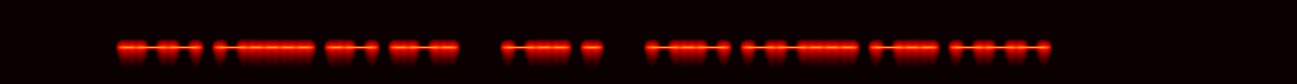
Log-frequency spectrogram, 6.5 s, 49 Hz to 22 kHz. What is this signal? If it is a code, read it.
Morse code, heard as a keyed tone, about 30 wpm, 700 Hz. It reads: W6AR DE K7DO
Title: USA Callsign DE Callsign - 4 Characters - 30wpm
